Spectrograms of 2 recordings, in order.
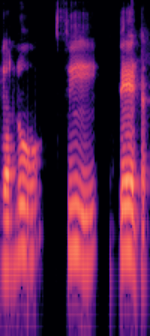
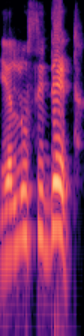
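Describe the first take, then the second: First: Each syllable is said separately with breaks. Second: The syllables are joined into one smooth word. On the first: "ಮೊದಲ ಬಿಡಿಸಿ ಹೇಳ್ಬೇಕು, ಎಲು ಸಿ date ಹಿಂಗ್ ಓದ್ಬೇಕು ಮೊದಲ" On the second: "ಆಮೇಲೆ ಎಲು ಸಿ date ಅಂತ ಹೇಳ್ಬಿಡ್ಬೇಕು"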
